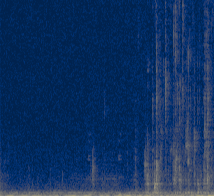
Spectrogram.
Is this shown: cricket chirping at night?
no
